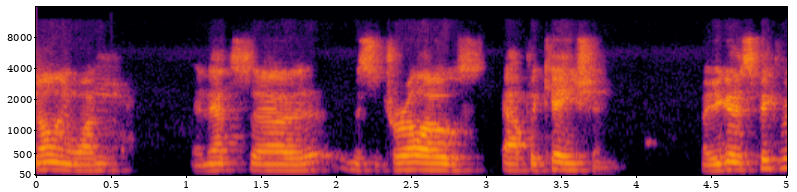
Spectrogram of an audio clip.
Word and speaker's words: Torello: Am I pronouncing that correctly, Joe? Torello?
